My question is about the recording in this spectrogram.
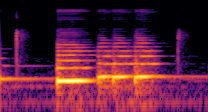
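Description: Upright piano being played in short phrases: a loud group of notes about half a second in and another run around a second in, each left ringing and dying away. A sharp click sounds in the pause just after the start and again near the end.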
